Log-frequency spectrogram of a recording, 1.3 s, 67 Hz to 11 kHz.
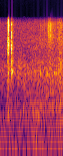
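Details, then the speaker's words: Cold diesel at 10°F, not plugged in, cranking: steady low churning with no catch, turns over but won't fire; no glow plug relay click heard, glow plugs not working, suspected frozen. "don't hear the relay clicking for the glow plugs. No glow plugs. Something's wrong."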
